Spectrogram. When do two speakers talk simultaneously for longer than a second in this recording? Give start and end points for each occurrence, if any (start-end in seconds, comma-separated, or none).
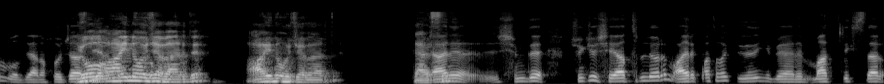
0.7-2.1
